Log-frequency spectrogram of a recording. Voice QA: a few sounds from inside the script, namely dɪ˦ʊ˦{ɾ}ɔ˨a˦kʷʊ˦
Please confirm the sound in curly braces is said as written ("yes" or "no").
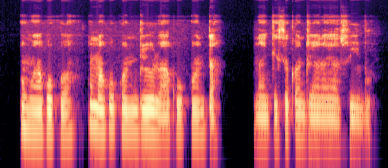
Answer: no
